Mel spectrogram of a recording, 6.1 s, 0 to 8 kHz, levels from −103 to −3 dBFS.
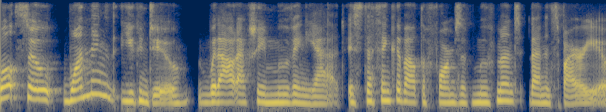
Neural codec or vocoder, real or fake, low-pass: vocoder, 44.1 kHz, 128 mel bands every 512 samples, BigVGAN v2; fake; 7.2 kHz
